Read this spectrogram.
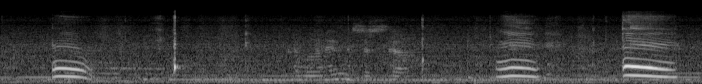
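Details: A baby girl with hiccups while oohing and cooing, her mother talking to her.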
